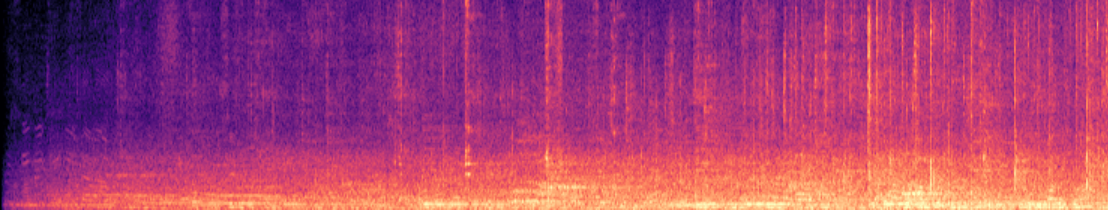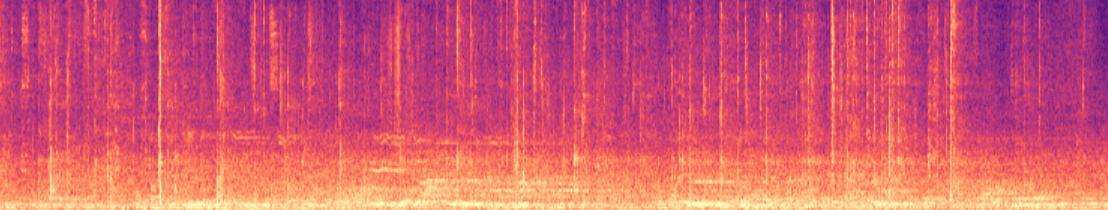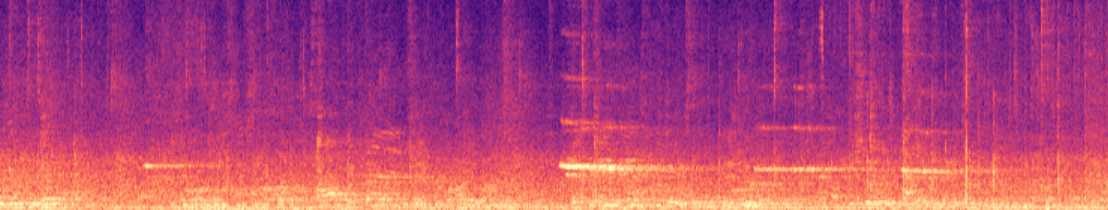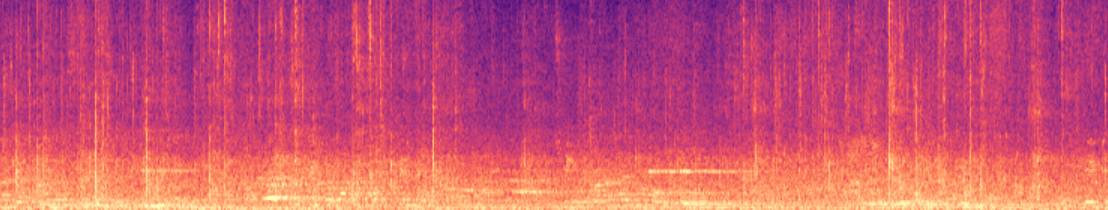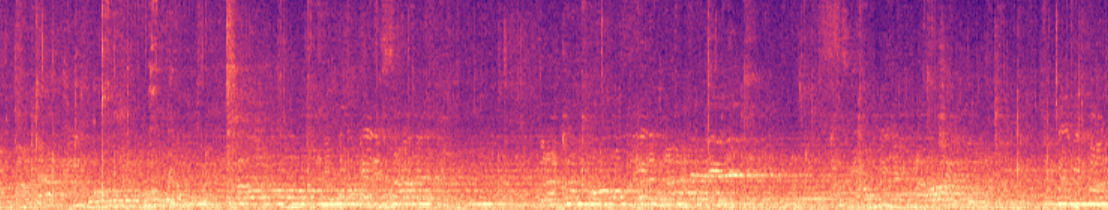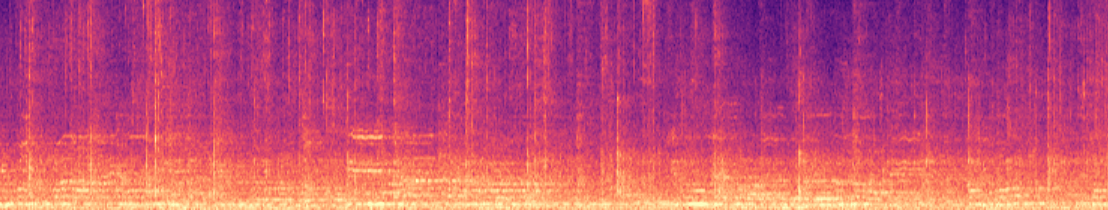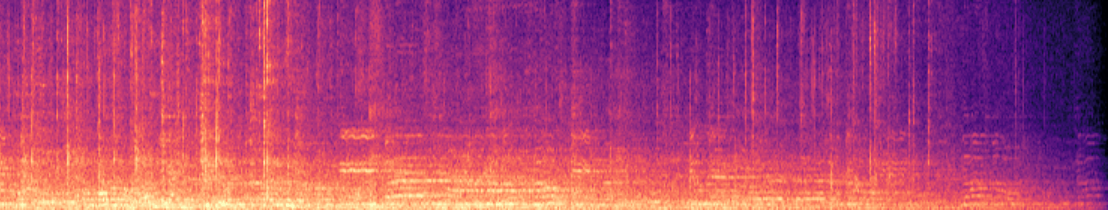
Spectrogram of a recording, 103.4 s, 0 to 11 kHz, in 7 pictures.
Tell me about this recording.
Olympus LS11/ Soundman OKMII binaural mics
